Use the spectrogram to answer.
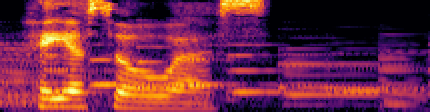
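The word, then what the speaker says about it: Jesús: Quick Facts on Jesus Gender, Boy Origin, Greek Number of Syllables, 2 Ranking Popularity, 106 Pronunciation, "Hey S.O.O.S."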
